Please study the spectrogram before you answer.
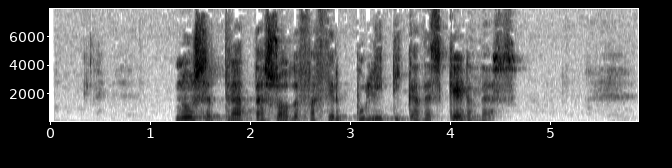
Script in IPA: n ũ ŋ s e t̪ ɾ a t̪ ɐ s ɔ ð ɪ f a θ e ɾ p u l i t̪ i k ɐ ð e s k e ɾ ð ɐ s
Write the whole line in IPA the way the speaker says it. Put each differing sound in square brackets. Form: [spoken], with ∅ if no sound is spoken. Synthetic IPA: n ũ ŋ s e t̪ ɾ a t̪ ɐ s ɔ ð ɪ f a θ e ɾ p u l i t̪ i k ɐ ð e s k e ɾ ð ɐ s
